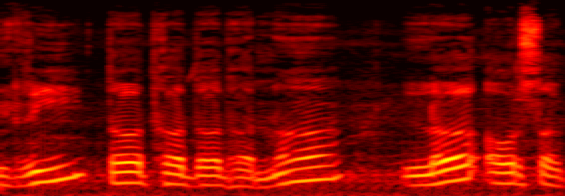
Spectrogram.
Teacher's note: तो लृ, त, थ, द, ध, न, ल और स का दंत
